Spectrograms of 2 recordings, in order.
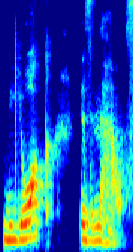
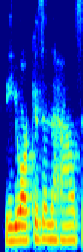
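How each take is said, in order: First: Hammed-up Brooklyn "New Yawk is in the house"; Brooklyn accent. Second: Said in the usual way. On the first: Shown as a demonstration. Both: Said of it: "I'm gonna say it with my Brooklyn accent".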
